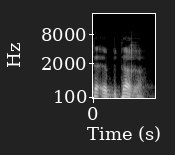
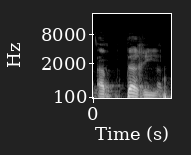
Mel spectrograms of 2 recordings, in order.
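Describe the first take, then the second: First: The word ends in a long 'a' vowel. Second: The word ends in a long 'ee' vowel. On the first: The speaker calls it wrong. "أنت قريت ابتغى" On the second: The speaker calls it right. "فلما يكون في كسرة تحت الحرف ومن بعده ياء، يعني هذه ياء مد"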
